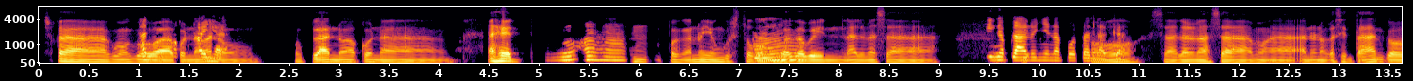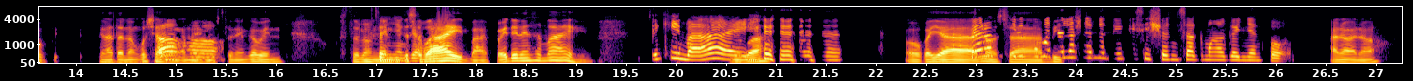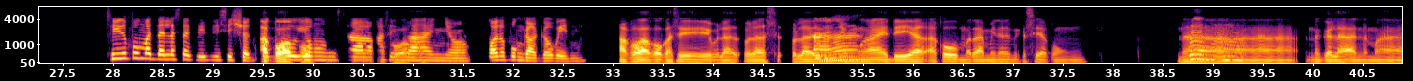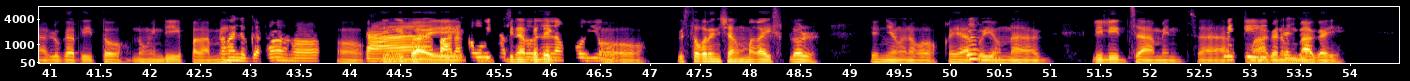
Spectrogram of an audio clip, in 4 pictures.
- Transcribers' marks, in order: tapping; laugh; unintelligible speech
- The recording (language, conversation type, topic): Filipino, unstructured, Paano mo pinaplano na gawing masaya ang isang simpleng katapusan ng linggo?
